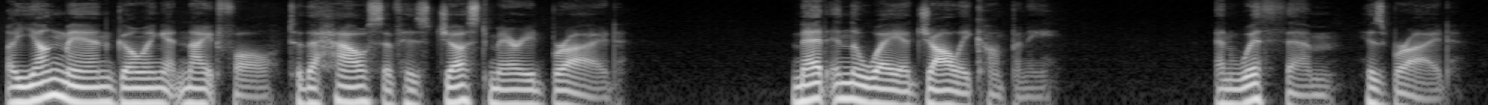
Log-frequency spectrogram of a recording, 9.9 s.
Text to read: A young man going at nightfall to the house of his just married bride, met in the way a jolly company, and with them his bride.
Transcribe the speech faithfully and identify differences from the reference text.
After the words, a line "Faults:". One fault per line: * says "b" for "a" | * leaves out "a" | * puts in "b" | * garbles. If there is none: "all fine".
A young man going at nightfall to the house of his just married bride, met in the way a jolly company, and with them his bride.
Faults:
all fine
